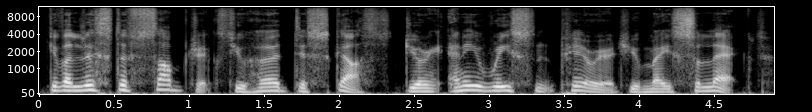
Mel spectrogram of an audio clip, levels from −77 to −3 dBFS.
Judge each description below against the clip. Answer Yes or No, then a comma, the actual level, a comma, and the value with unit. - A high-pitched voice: No, low, 135 Hz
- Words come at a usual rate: Yes, average, 185 wpm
